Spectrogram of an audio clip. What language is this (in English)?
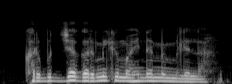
Bhojpuri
